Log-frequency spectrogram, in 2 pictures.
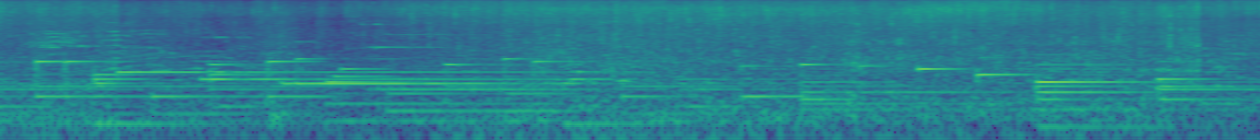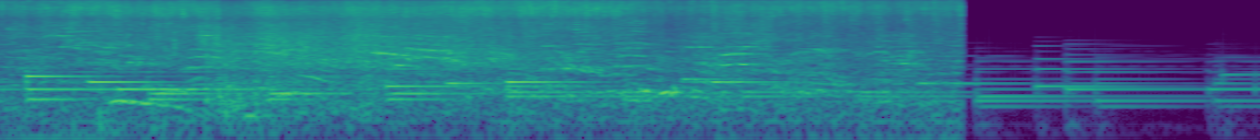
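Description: Splashing and churning pool water from a polar bear diving in, under soft background piano music; the water sound cuts off abruptly near the end, leaving only the piano.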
